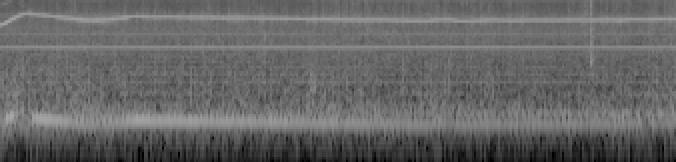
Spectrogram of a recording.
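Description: Commodore rally car's engine running steadily at low revs on the transit after the stage, heard inside the cabin, with a brief rise in revs right at the start. A thin high-pitched whine rises sharply with it and then holds steady.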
